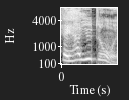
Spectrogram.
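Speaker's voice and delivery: all-happy, cheerful voice pitched very high. Retelling coming downstairs to find the kid at home, retelling a happy greeting. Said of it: "I come down all happy".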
